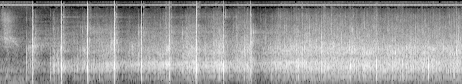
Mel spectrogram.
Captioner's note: applause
